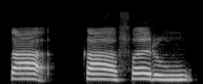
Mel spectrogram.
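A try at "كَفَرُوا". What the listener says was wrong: का नहीं, क सही है सिस्टर, का नहीं, क। क।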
